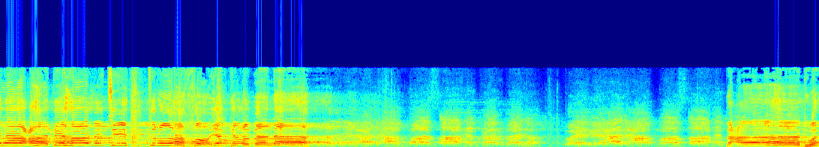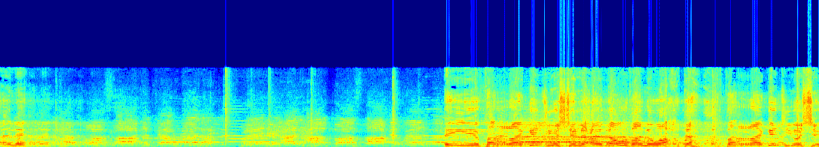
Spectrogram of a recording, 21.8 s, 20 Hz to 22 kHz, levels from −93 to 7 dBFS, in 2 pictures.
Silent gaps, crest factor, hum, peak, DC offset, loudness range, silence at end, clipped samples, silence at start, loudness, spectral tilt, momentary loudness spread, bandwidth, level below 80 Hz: none; 12 dB; none; 0 dBFS; under 0.1%; 14 LU; 0 s; under 0.1%; 0 s; -10 LUFS; -1 dB/octave; 16 LU; 12.5 kHz; -42 dBFS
